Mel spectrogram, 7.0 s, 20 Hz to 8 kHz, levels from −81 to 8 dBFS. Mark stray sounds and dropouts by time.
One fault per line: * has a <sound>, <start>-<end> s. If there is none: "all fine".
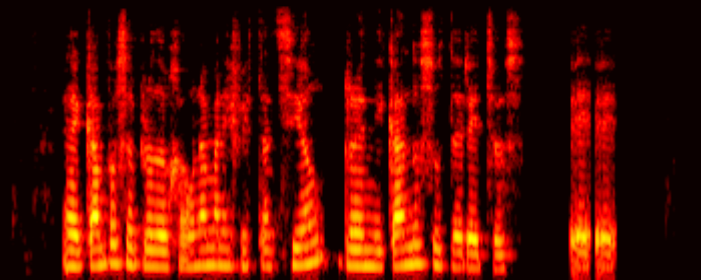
* has a laugh, 5.7-6.2 s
